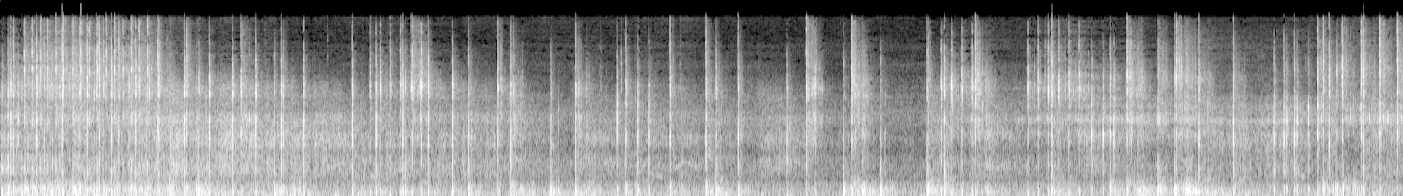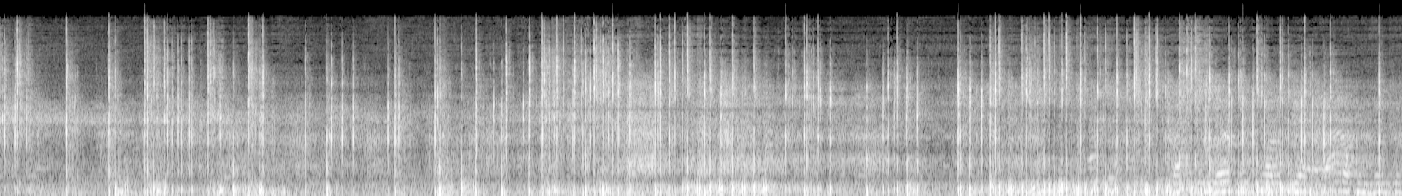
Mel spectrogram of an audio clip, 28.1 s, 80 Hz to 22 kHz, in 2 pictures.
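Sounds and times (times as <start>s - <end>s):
gunfire crackle: 0.0s - 28.0s.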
